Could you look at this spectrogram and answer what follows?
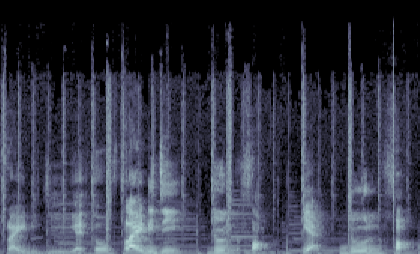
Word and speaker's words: Dune Fox: Ya, Dunfog. Bacanya bukan Danfog ya, tapi Dunfog.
